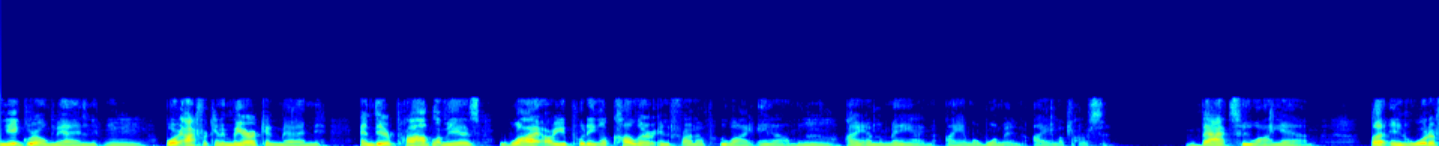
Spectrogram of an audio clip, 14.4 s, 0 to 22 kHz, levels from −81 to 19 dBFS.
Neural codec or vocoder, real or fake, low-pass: codec, 24 kHz, 3 kbps, HILCodec; fake; 7.2 kHz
